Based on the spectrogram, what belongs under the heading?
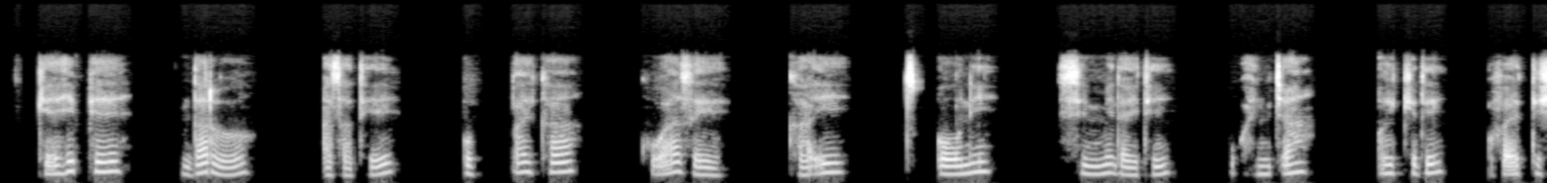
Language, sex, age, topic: Gamo, male, 36-49, government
